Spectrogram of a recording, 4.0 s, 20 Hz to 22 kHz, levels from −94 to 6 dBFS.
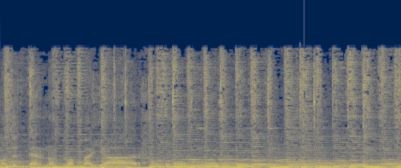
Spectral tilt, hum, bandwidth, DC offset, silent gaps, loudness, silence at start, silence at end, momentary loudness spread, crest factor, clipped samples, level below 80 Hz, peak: -5.5 dB/octave; none; 16.5 kHz; under 0.1%; none; -12 LUFS; 0 s; 0 s; 1 LU; 12 dB; under 0.1%; -16 dBFS; 0 dBFS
